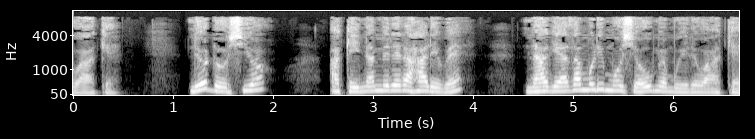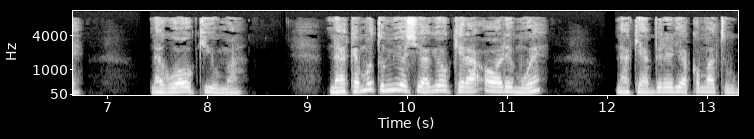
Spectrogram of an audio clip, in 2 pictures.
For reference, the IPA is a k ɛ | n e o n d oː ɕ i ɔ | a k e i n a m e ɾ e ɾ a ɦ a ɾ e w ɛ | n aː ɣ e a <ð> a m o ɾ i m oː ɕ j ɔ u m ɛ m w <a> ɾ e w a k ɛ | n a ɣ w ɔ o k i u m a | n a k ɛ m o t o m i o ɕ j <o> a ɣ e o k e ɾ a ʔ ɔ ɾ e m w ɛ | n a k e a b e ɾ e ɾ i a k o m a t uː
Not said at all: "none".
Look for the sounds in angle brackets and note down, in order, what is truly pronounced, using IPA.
ð, e, ɔ

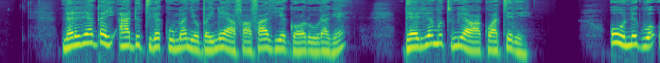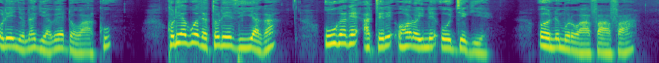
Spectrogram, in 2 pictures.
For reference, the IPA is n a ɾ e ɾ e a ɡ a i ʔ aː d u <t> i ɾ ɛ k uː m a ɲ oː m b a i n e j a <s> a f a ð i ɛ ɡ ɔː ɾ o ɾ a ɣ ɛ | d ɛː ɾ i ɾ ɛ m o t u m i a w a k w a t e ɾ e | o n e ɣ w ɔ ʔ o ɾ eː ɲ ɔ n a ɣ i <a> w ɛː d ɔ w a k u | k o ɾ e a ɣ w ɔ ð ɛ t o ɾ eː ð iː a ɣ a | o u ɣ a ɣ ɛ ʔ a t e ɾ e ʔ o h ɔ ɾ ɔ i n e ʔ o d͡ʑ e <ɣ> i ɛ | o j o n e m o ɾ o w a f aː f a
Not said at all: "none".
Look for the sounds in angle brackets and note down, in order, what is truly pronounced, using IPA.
t, f, a, ɣ

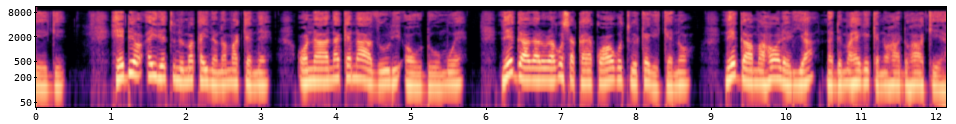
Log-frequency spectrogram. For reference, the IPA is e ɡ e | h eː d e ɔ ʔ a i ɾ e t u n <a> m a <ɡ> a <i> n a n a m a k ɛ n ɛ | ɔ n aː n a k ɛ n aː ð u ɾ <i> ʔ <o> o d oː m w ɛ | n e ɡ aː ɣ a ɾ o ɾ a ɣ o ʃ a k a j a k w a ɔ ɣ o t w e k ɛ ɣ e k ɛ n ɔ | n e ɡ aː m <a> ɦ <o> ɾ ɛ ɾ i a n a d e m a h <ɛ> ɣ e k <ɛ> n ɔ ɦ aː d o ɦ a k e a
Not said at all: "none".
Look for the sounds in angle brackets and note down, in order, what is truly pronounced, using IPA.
e, k, i, i, ɔ, a, ɔ, ɛ, ɛ

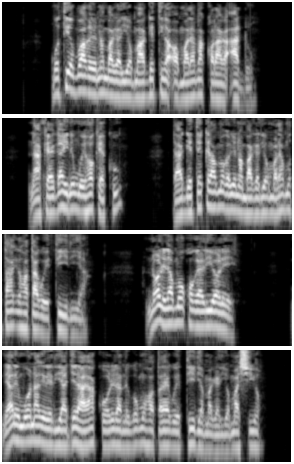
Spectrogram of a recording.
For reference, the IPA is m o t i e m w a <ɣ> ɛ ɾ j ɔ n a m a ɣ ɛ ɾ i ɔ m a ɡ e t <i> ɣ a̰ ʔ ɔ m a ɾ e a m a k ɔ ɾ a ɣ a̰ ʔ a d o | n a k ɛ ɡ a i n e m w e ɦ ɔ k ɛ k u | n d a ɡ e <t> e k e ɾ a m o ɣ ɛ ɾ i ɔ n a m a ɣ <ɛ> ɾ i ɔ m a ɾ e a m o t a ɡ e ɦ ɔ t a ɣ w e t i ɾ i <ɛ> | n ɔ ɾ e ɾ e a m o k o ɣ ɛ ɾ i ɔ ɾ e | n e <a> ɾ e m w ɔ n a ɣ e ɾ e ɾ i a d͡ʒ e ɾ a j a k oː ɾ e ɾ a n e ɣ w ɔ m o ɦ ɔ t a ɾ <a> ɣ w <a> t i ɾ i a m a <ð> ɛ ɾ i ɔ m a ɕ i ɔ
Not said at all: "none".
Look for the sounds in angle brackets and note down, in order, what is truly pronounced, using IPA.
ɣ, i, t, ɛ, a, a, ɛ, e, ɣ

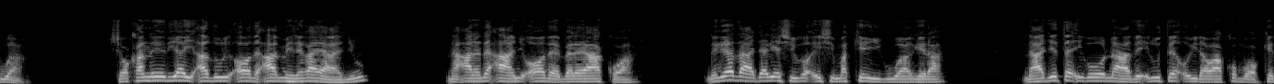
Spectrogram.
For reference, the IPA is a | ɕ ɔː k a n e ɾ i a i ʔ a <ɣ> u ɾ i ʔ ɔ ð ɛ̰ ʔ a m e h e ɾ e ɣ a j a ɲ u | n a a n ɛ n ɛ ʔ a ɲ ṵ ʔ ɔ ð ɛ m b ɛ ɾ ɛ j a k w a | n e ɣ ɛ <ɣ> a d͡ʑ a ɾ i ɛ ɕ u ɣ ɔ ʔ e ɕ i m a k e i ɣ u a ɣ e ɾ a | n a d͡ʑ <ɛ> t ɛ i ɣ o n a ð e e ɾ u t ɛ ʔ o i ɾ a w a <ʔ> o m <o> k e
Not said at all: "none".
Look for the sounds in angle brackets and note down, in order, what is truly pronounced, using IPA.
ð, ð, e, k, ɔ

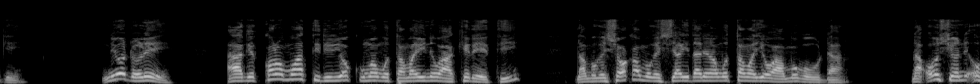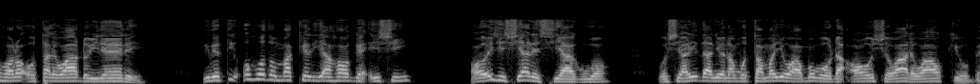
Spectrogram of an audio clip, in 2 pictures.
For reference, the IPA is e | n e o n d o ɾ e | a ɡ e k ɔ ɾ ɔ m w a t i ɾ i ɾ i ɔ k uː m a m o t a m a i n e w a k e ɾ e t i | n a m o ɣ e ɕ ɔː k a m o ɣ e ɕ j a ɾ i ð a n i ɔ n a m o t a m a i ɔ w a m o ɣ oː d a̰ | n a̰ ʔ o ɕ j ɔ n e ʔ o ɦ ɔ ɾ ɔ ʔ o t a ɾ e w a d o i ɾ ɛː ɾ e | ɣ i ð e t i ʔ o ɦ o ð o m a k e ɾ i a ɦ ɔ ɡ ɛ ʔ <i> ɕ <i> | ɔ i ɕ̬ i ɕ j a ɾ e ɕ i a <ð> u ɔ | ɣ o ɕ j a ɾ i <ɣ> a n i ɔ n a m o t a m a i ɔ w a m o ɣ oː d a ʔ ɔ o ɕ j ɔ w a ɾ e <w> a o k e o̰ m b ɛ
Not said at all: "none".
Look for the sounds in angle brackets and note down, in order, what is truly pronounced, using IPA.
i, i, ɣ, ð, w

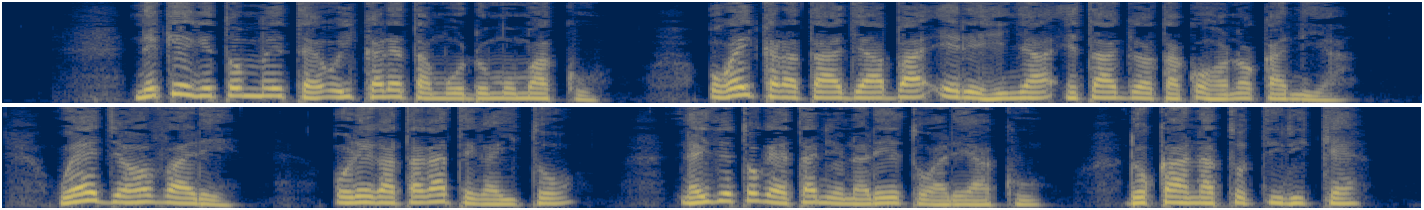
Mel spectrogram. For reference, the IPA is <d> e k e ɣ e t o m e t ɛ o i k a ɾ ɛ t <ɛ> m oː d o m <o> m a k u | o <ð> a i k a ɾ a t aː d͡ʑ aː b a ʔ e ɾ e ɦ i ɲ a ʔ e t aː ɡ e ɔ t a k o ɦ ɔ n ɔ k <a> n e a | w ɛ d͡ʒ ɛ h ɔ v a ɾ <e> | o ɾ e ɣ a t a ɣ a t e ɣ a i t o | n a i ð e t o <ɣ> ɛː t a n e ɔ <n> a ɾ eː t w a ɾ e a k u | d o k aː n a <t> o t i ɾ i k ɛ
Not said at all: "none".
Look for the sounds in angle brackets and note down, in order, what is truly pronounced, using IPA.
n, a, o, ɣ, a, e, ɣ, n, t

